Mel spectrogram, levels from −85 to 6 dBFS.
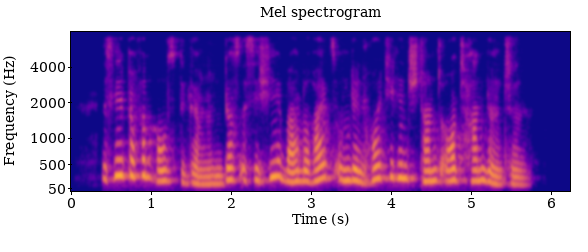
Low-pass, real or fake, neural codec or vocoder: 7.2 kHz; fake; autoencoder, 22.05 kHz, a latent of 192 numbers a frame, VITS, trained on one speaker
